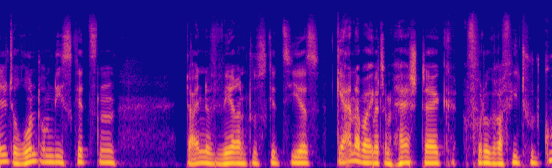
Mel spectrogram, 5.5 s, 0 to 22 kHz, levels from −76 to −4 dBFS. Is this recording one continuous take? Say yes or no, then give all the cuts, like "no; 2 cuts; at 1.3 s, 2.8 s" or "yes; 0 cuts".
no; 3 cuts; at 2.1 s, 3.3 s, 3.7 s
